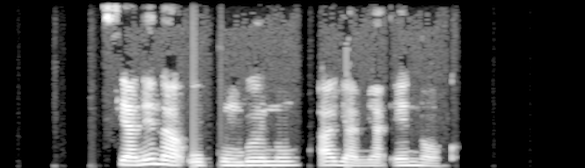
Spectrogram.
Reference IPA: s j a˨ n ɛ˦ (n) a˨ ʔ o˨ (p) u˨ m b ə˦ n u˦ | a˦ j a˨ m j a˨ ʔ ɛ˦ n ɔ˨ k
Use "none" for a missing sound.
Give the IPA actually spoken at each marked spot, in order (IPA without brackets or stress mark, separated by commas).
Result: n, p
